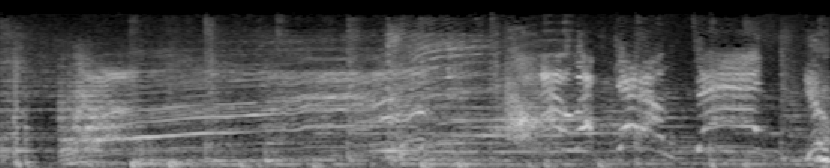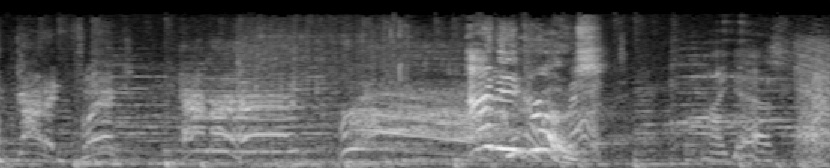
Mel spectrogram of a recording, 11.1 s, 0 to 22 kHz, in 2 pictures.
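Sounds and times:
background music: 0:00.0 - 0:11.0
cartoon voices shouting: 0:00.6 - 0:09.6.

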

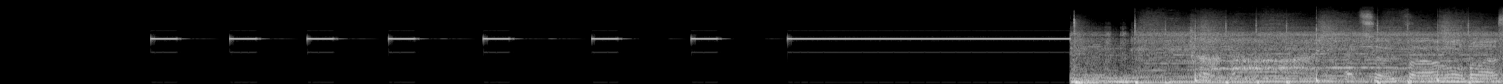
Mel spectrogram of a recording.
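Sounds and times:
heart monitor beeps: 0:01.5 - 0:05.2, 0:05.9 - 0:06.3, 0:06.9 - 0:07.3, 0:07.9 - 0:10.7.

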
